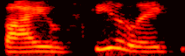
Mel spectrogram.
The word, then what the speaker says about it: biophilic: biophilic. Is that how you pronounce it? Biophilic? – Philia. Philia. We are, is the general term. And biophilic is, you know, we are as individuals biophilic people.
